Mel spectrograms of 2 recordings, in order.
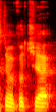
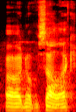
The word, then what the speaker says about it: Novoselic: passed away black hole son performed with Chris Novacek Novoselic I was saying that name wrong and Dave Grohl how awesome would that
